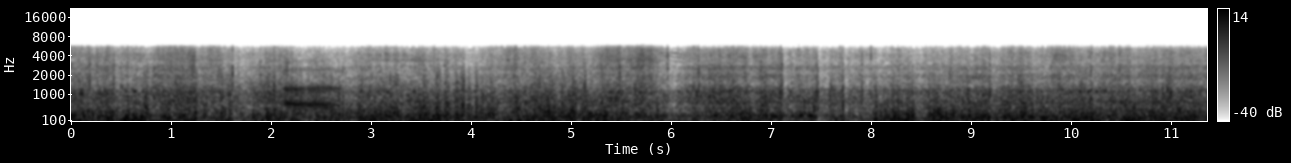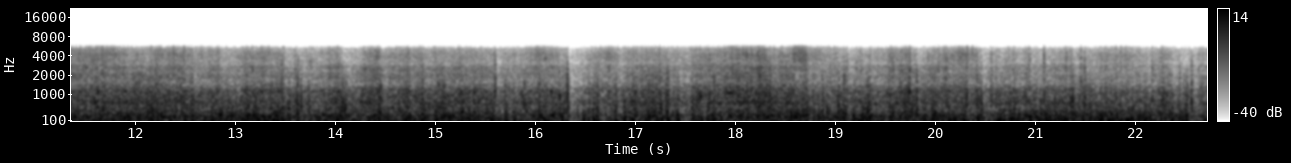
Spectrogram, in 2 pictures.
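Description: Wind buffeting the microphone over the rush of water around a small motor boat running under power, a steady dense roar with no breaks.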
